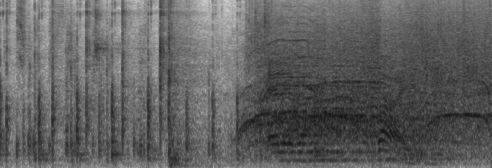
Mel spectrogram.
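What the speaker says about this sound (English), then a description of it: "Maverick Arena applauds" Arena crowd at a women's table tennis quarterfinal bursts into loud, sustained applause with cheering and whoops, following a few sharp ball taps and paddle hits.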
